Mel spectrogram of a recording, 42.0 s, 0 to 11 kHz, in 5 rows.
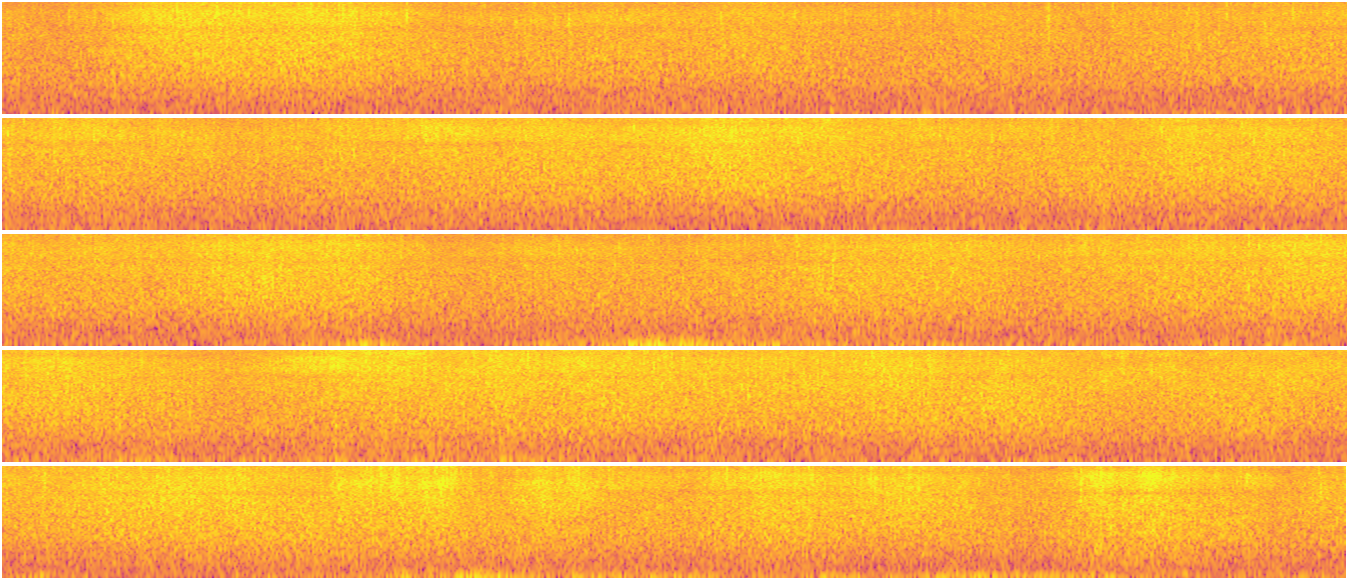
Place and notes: {
  "title": "大菓葉漁港, Xiyu Township - Small beach",
  "date": "2014-10-22 15:08:00",
  "description": "Small beach, Sound of the waves, Aircraft flying through\nZoom H6+Rode NT4",
  "latitude": "23.59",
  "longitude": "119.52",
  "altitude": "8",
  "timezone": "Asia/Taipei"
}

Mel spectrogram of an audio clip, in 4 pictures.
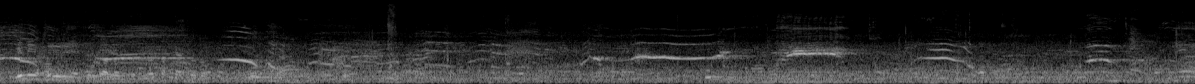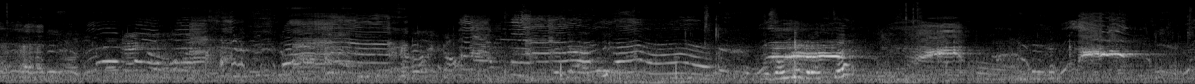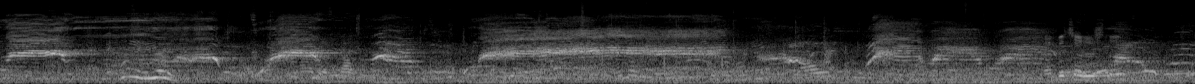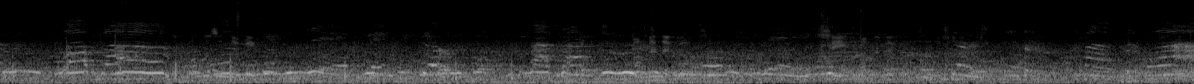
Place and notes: {
  "title": "Gent, België - Old center of Ghent",
  "date": "2019-02-16 17:00:00",
  "description": "Very festive atmosphere, from Korenmarkt, Grasbrug and Korenlei. Near Graslei, many people are seated along the canal and for a short while, one could consider that they practice the Danish hygge. Making our way along these cobblestones docks, we can understand the underestimate we feel towards Wallonia.\nsubsection from 0:00 à 9:00 Veldstraat, the main commercial street in Ghent. During an uninterrupted parade of trams, everyone makes their way through in a dense atmosphere. From 9:00 à 12:00 Girl scouts playing on Klein Turkije. From 12:00 à 19:12 A very festive atmosphere in the tourist heart of Ghent, from Korenmarkt to Groentenmarkt, Vleeshuisbrug and Gravensteen. Seller of cuberdons shouting and joking with everybody, hilarious customers, and constantly, trams having great difficulties to manage the curve. This is the representative atmosphere of Ghent, noisy, festive and welcoming. Note : it’s a pleasure to hear only dutch speaking people. In Brugge it was uncommon !",
  "latitude": "51.05",
  "longitude": "3.72",
  "altitude": "8",
  "timezone": "Europe/Brussels"
}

